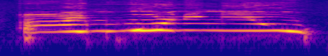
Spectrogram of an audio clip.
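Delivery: a tiny hamster trying to sound fierce; squeaky hamster warning. Acted. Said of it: "I squeaked".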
